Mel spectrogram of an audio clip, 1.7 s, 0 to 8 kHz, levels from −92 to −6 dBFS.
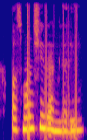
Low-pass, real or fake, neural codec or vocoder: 7.2 kHz; fake; vocoder, 22.05 kHz, 80 mel bands, Vocos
